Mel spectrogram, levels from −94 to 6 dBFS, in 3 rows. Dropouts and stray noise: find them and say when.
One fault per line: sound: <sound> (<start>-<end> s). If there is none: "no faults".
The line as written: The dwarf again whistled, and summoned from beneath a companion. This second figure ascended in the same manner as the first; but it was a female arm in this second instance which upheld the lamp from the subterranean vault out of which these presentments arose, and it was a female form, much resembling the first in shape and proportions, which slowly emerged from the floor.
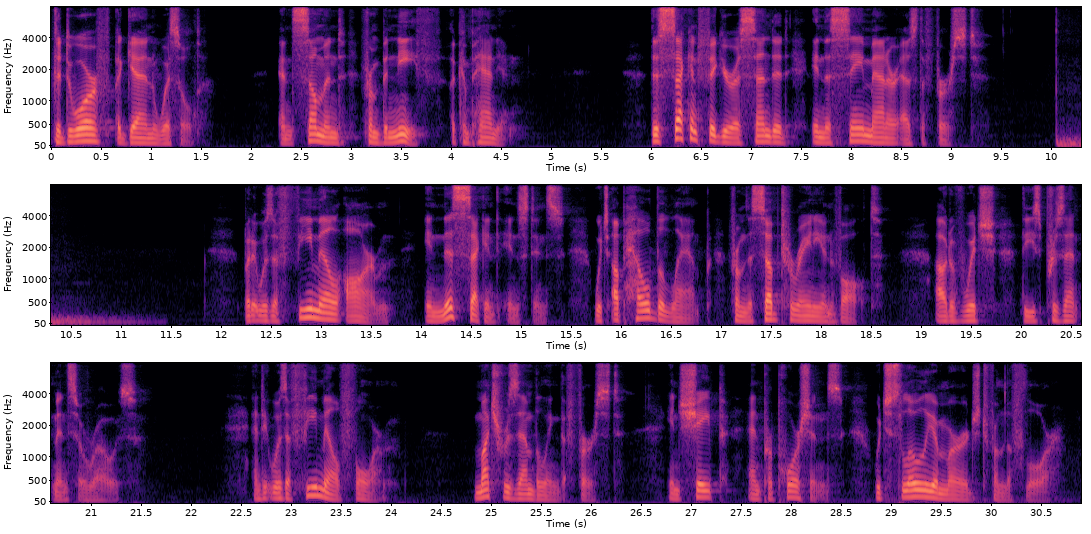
sound: thud (10.0-11.5 s)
